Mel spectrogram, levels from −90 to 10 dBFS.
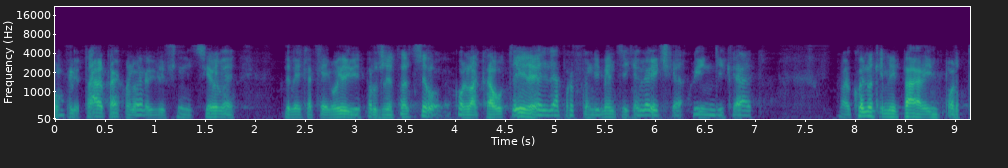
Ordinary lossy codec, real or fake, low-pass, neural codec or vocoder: none; fake; 5.4 kHz; codec, 24 kHz, 1.5 kbps, HILCodec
